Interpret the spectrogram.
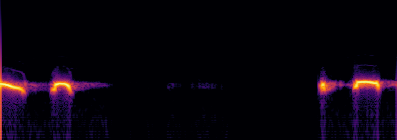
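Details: Spotted dove used to quickly stimulate other doves: low, soft coos in pairs, a short falling note then a rounded arched one, a long silent pause, then another pair, with no other sounds.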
